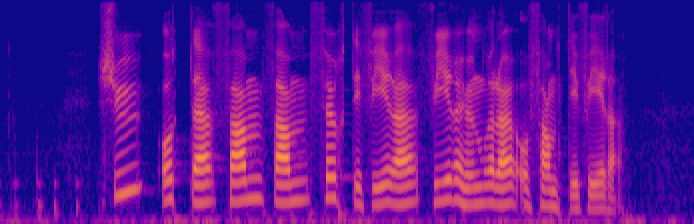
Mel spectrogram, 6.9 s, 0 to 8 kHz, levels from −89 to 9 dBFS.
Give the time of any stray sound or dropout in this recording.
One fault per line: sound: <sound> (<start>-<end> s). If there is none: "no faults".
no faults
